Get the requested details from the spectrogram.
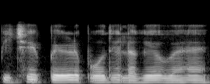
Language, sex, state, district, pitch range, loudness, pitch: Hindi, male, Jharkhand, Deoghar, 100-105 Hz, -15 LUFS, 100 Hz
